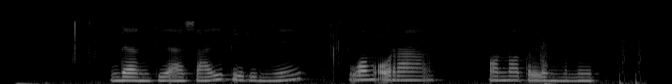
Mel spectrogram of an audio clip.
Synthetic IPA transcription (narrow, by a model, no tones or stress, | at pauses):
nd̪aŋd̪̥i̤asaipiɾiŋewɔŋo̰ɾa | ɔnɔt̪əlʊŋmənɪt̪̚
